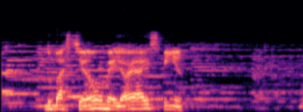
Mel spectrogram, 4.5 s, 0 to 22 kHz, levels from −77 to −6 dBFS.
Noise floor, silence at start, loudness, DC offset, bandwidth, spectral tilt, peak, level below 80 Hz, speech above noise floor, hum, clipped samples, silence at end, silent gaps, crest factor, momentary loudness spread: -38 dBFS; 0 s; -13 LUFS; under 0.1%; 7.2 kHz; -5.5 dB/octave; 0 dBFS; -56 dBFS; 25 dB; none; under 0.1%; 0 s; none; 16 dB; 23 LU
